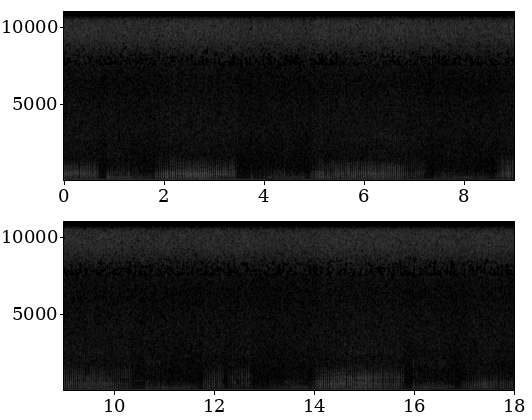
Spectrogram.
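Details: Close, steady purring from a cat, pulsing in breath-by-breath waves about every two to three seconds. Louder rattling phases alternate with brief quieter gaps over a faint continuous hum.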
